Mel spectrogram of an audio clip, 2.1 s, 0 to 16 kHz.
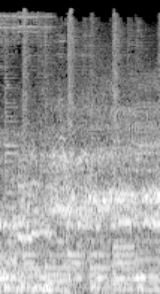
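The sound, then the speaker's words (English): Race car tires skidding and burning rubber on a modified 600-horsepower car from an all-female racing team, heard as a continuous, loud, harsh screech with a rough rumble underneath that holds steady throughout. “And boy, can they burn that rubber.”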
